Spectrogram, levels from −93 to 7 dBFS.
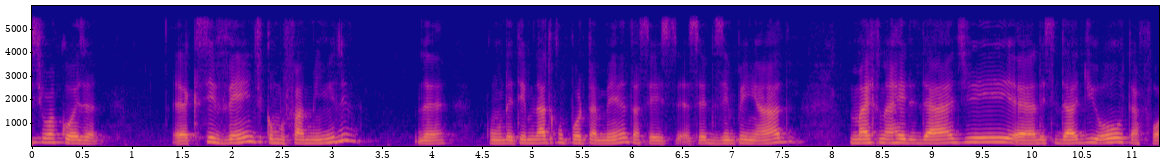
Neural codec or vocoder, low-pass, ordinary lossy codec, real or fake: codec, 16 kHz, 4.8 kbps, FACodec; 5.4 kHz; none; fake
